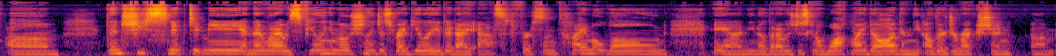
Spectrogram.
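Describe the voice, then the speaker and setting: A woman talks straight to the camera in a relaxed vlog, recounting an awkward encounter. She rambles a little with plenty of fillers, and she slips into the voices of the people she quotes. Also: medium pitch, fairly quick, a little hiss or hum. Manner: chatty, many fillers, acts out quoted dialogue. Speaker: vlogger on living with BPD. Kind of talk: casual storytelling monologue.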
